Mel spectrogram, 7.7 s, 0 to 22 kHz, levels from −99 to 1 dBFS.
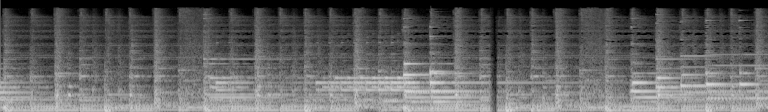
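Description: At about 4.89 to 4.99 s there's a burst of packet loss: several packets in a row never made it in time, so the receiver stretches the last bit of sound for around 72 ms, fading it down, then picks up with roughly 60 ms of audio skipped.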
